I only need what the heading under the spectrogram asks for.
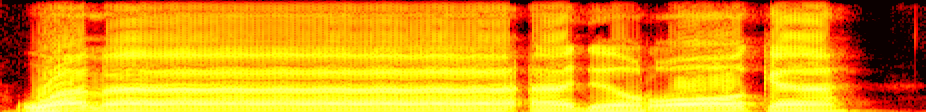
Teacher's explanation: Yaitu kita panjangkan 4 atau 5 harokat. Maka ma-nya kita panjangkan dahulu baru kita baca a-nya. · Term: mad jaiz munfasil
